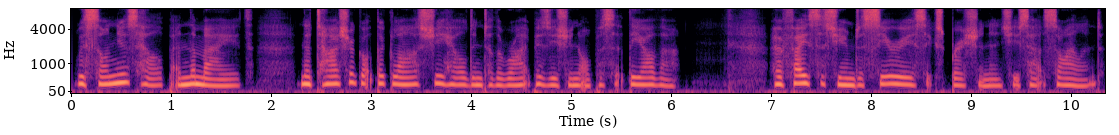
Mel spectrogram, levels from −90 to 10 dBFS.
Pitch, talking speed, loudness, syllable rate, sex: 210 Hz, 170 wpm, -21 LUFS, 5.1 syllables/s, female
